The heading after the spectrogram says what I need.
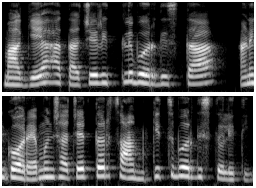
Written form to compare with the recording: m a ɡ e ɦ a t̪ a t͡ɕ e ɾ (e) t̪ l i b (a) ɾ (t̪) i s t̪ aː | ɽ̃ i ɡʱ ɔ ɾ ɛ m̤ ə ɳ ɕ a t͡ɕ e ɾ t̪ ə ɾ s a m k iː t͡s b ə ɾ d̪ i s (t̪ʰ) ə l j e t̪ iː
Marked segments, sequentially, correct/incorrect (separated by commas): incorrect, incorrect, incorrect, incorrect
